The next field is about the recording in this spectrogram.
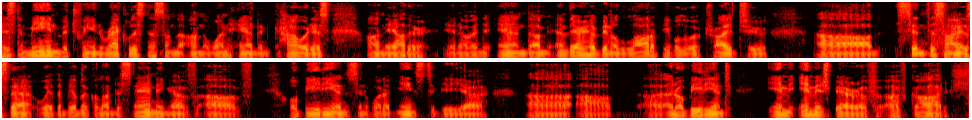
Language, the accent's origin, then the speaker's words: English; Chicago, Illinois, United States; I grew up in the Chicago area, and, um, I, I lived in DuPage County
